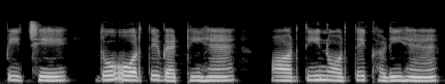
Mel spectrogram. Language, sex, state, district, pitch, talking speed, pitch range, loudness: Hindi, female, Uttar Pradesh, Lalitpur, 180 Hz, 120 wpm, 180-195 Hz, -18 LUFS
